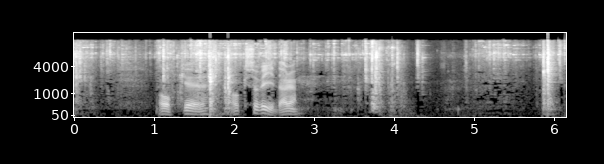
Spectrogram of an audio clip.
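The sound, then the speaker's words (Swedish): A large bunch of many keys jangles and clinks in repeated bright, metallic bursts as a person at work opens doors with it, with the person speaking briefly over the rattling. “För jag har en stor knippa med många nycklar.”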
